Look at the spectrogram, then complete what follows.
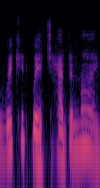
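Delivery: ordinary delivery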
